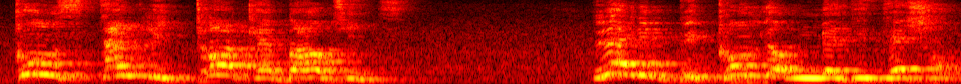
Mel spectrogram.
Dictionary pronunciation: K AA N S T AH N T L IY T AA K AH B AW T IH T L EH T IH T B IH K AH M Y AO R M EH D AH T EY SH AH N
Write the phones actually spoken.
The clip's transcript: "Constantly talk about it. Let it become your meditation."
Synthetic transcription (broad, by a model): K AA N S T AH N T L IY T AA K AH B AW T IH T L EH T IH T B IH K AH M Y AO M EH D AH T EY SH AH N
